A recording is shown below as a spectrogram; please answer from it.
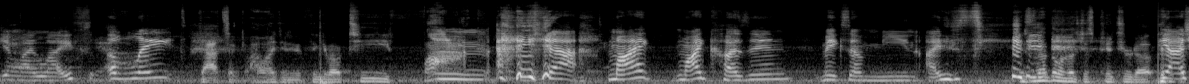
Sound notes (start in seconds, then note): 4.9 laughing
